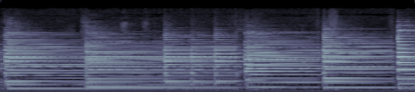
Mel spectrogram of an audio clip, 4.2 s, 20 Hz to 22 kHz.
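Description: Slow solo piano music: chords struck about every 0.8 seconds, each left to ring and fade before the next.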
